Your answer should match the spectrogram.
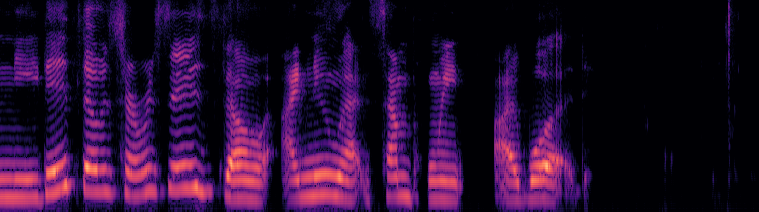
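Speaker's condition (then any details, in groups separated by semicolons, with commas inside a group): Friedreich's ataxia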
